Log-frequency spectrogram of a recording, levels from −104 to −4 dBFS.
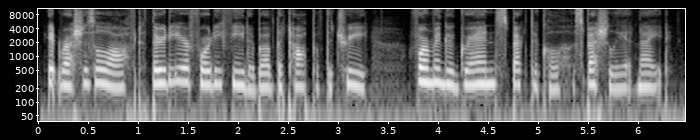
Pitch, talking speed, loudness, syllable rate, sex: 230 Hz, 185 wpm, -21 LUFS, 5.6 syllables/s, female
